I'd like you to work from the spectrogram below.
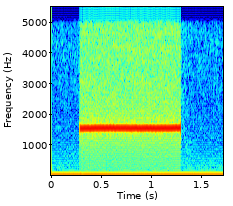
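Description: A single steady, mid-high electronic beep lasts about a second on a college switchboard's answering system, signalling the start of recording for a caller's message. Quiet line hiss comes before and after it.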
